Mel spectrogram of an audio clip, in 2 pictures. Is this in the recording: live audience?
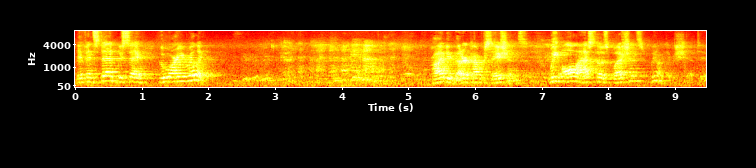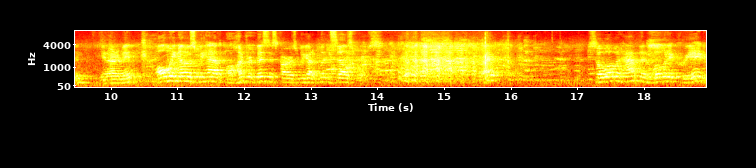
yes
